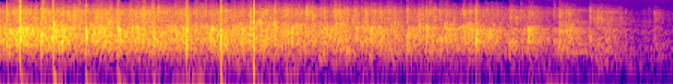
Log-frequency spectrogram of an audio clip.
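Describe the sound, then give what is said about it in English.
An audience claps steadily, a dense patter of many hands with a few sharper individual claps standing out early on, before the applause gradually thins and fades out by the end. “But first, give these guys a big round of applause.”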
